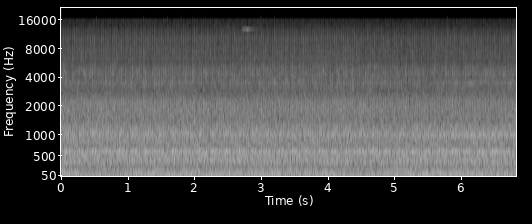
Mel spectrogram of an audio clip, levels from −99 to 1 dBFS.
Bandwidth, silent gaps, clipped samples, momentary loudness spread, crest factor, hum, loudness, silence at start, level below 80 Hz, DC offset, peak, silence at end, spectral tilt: 16.5 kHz; none; under 0.1%; 1 LU; 14 dB; none; -32 LUFS; 0 s; -40 dBFS; under 0.1%; -18 dBFS; 0 s; -4.5 dB/octave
